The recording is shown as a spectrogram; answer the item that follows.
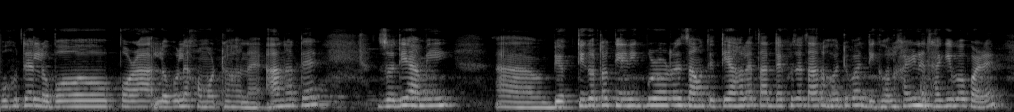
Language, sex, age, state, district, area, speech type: Assamese, female, 45-60, Assam, Dibrugarh, rural, spontaneous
